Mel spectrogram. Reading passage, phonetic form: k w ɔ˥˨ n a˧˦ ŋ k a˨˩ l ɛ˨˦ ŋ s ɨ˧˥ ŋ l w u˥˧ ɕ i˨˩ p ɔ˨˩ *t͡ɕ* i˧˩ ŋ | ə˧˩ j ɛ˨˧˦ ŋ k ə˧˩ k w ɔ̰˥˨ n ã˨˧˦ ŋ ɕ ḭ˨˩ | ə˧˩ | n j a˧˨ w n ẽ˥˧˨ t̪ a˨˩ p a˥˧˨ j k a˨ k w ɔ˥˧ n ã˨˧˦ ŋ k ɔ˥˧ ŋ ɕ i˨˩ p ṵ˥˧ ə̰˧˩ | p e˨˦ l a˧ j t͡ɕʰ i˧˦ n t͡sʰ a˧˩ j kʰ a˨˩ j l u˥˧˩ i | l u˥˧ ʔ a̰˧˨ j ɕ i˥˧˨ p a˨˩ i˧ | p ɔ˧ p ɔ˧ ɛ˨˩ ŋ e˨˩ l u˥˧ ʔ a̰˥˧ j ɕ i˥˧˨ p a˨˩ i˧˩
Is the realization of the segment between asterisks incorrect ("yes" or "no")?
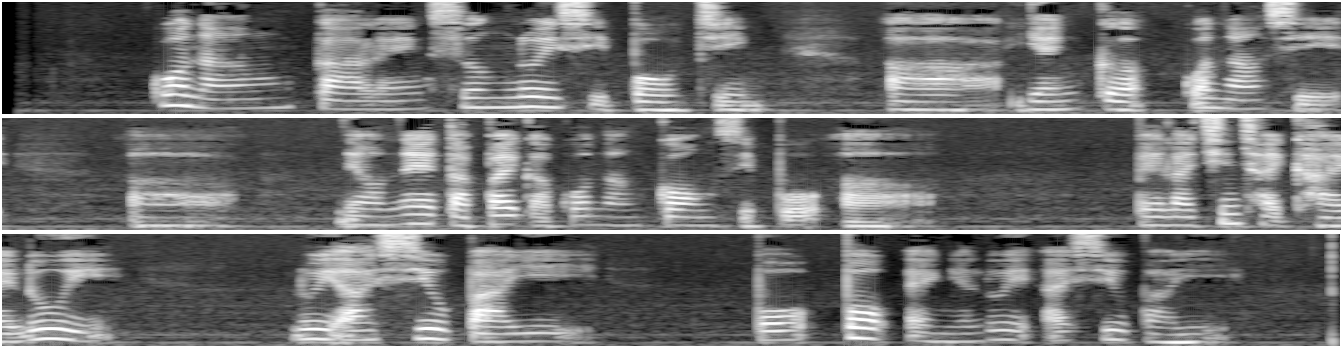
no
